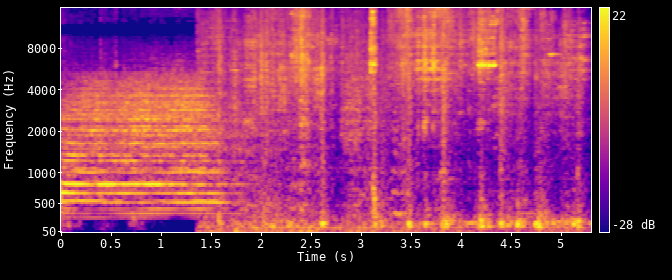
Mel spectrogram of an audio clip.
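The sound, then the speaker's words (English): A loud train horn blares steadily for over a second, then cuts off as rail cars rumble past with rhythmic clickety-clack clatter, no voices present; the train is taking Zimro Smith to Chicago. “Zimro Smith takes the train to Chicago.”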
